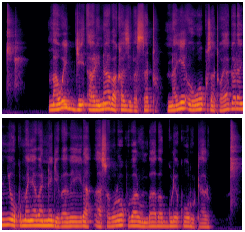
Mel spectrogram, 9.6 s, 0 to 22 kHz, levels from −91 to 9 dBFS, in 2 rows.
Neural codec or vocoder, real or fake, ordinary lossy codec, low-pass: autoencoder, 48 kHz, 128 numbers a frame, DAC-VAE, trained on Japanese speech; fake; none; none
